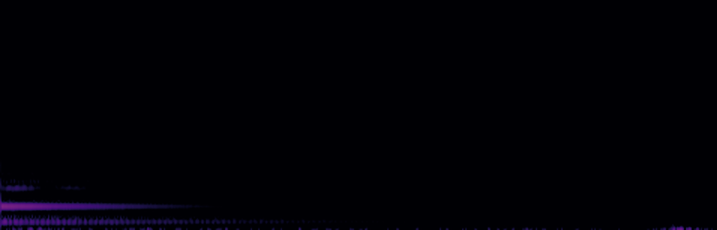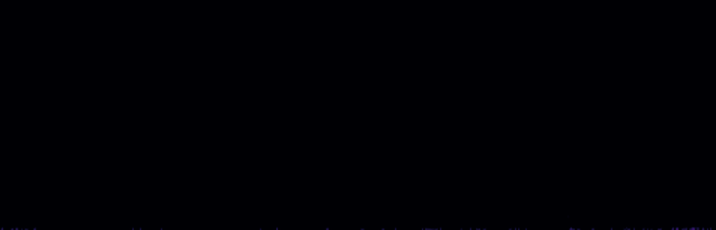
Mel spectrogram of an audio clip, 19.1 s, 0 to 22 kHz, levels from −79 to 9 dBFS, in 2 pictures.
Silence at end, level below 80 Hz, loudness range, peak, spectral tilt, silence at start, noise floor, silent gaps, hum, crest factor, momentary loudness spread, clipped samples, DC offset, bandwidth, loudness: 0.1 s; -86 dBFS; 8 LU; -44 dBFS; -8 dB/octave; 0 s; under -90 dBFS; none; none; 22 dB; 13 LU; under 0.1%; under 0.1%; 16 kHz; -59 LUFS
